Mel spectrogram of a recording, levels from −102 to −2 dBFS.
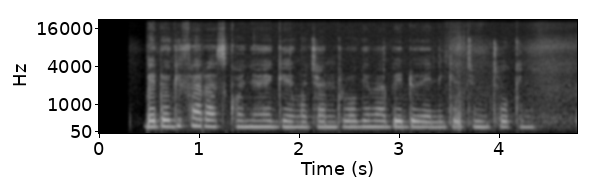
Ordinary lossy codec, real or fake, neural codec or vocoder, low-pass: none; real; none; none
